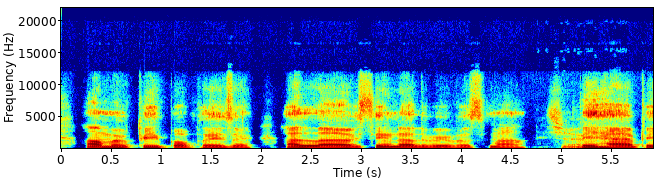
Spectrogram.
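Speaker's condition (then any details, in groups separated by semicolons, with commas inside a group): ALS; leg onset, speech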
